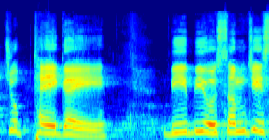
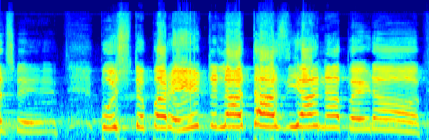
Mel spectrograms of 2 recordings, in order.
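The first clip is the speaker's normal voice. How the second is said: wailing sermon; 4 semitones higher, 4 dB louder than usual. Acted. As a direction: cry it out to the mourners. Majlis lament peak.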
